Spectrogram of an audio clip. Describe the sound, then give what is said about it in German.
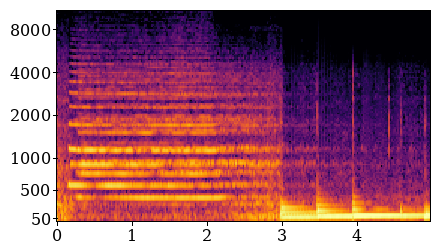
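A Chinese high-speed train in Laos sounds a loud, sustained horn for a few seconds, then gives way to a heavy low rumble and rhythmic clanks as it rushes past. “Denn für sie bleiben die Infrastrukturprojekte wie der chinesische Zug etwas aus einer anderen Welt, das in Hochgeschwindigkeit an ihnen vorbeirauscht.”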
